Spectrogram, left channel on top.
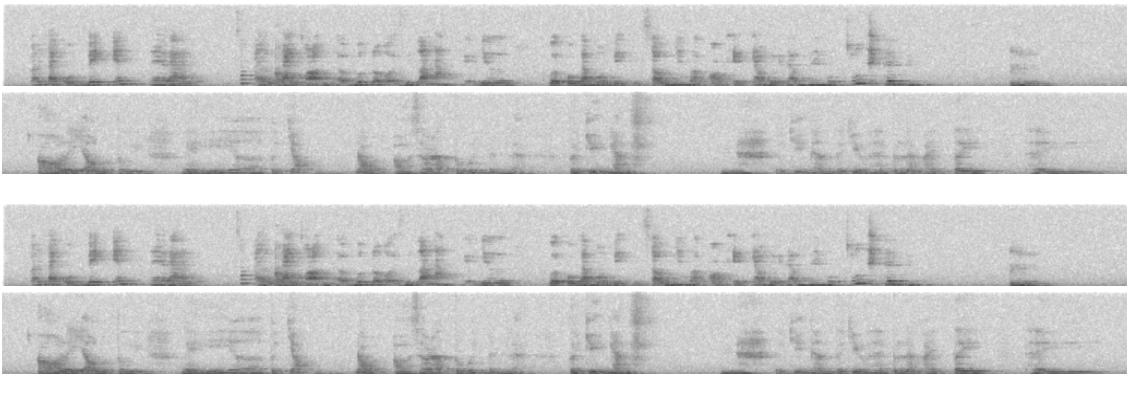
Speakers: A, in the centre; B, on the right.
A: vẫn phải ổn định ấy nên là chắc là
B: ừ
A: đang chọn ở mức độ ở giữa ha kiểu như vừa cố gắng ổn định cuộc sống nhưng mà có thể theo đuổi đam mê một chút <laughs>
B: ừ ờ
A: ừ.
B: lý do mà tôi nghĩ ờ, tôi chọn đầu ờ sau đó tôi quyết định là tôi chuyển ngành
A: Ừ.
B: <laughs> tôi chuyển ngành tôi chuyển sang tôi làm IT thì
